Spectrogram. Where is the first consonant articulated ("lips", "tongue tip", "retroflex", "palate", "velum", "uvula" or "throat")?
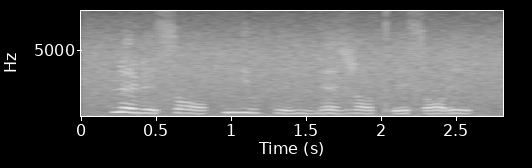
retroflex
